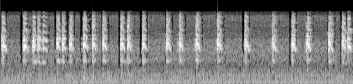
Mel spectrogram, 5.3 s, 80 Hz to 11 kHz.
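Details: Peregrine falcons at their nest on 4 March 2019 at 16:28 call with quick grating kek bursts that thin out into evenly spaced single harsh notes, over a steady low hum.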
